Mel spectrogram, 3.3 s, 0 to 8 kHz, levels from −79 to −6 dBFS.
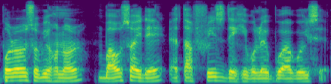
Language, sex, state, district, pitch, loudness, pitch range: Assamese, male, Assam, Kamrup Metropolitan, 115 Hz, -14 LUFS, 110-130 Hz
